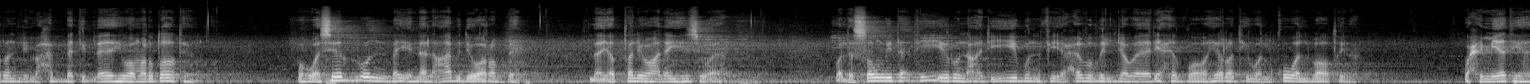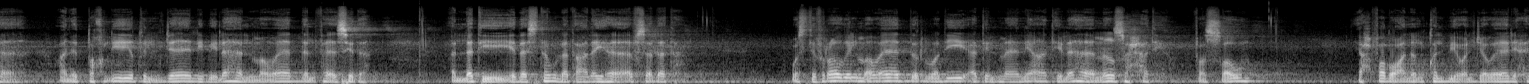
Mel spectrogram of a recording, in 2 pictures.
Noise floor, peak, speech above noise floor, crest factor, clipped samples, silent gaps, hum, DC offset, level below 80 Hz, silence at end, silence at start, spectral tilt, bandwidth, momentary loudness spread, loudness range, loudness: -38 dBFS; 0 dBFS; 23 dB; 16 dB; under 0.1%; none; none; under 0.1%; -44 dBFS; 0 s; 0 s; -5.5 dB/octave; 15.5 kHz; 18 LU; 3 LU; -15 LUFS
